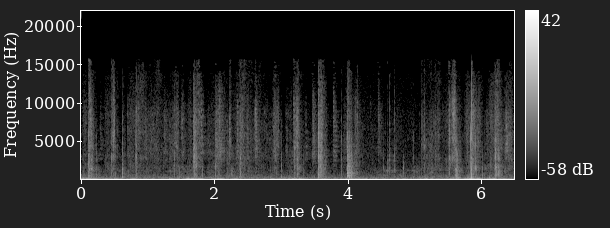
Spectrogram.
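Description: Tarot deck being shuffled by hand: a run of irregular soft clicks and slaps of cards over a low steady hum.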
